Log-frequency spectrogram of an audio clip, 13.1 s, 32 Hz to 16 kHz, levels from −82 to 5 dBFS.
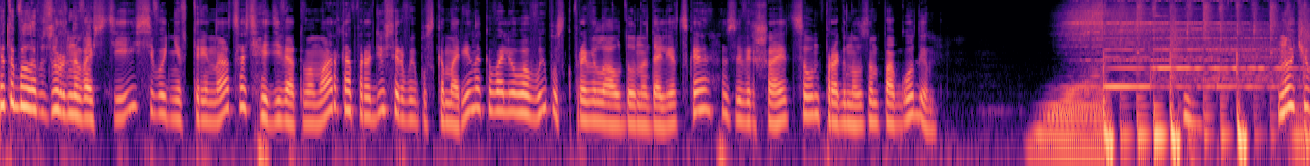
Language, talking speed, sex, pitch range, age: Russian, 100 wpm, female, 170-240 Hz, 50-69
